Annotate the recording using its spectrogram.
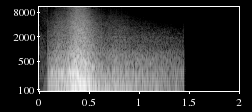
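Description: Whoosh transition sound effect, swelling to a peak about half a second in and fading out over the next second.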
